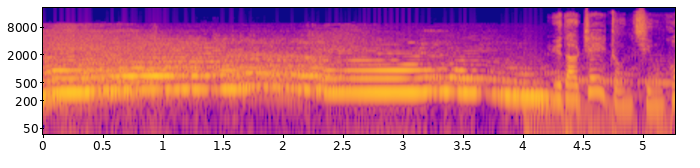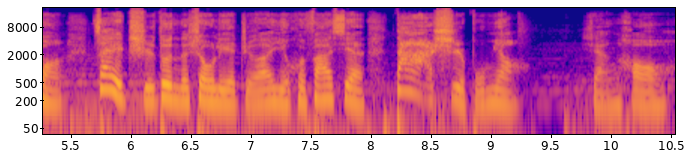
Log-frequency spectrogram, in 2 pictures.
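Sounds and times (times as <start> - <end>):
elephant trumpeting loudly: 0.0 - 5.6
speech: 4.3 - 10.5.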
